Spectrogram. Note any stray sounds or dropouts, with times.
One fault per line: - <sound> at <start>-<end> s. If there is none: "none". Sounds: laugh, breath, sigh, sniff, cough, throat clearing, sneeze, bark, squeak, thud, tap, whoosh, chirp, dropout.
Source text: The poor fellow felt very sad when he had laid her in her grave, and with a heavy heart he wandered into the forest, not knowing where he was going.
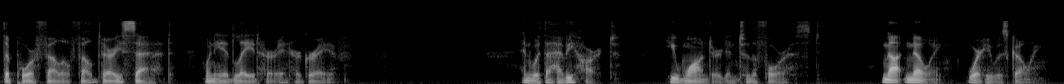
none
